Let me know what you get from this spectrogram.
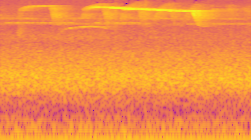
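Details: Buffy-headed marmoset giving a contact call, recorded at close range: one long, thin, very high whistle holding an even pitch, with fainter high tones around it and a quiet natural background.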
